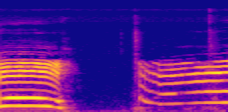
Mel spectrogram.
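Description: A woman's two long, strained effort groans, like someone pushing something heavy. The first holds a steady pitch and then drops off; the second starts past the middle, slides down and then holds.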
